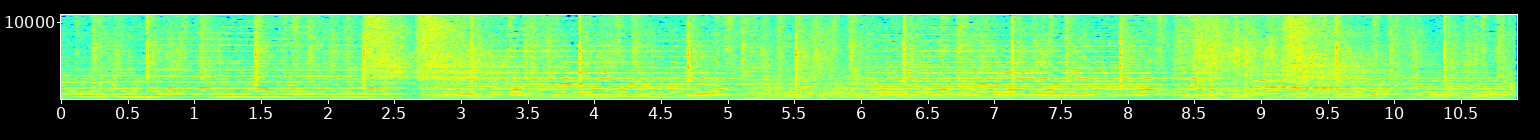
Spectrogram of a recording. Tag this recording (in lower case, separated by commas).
music, independent music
